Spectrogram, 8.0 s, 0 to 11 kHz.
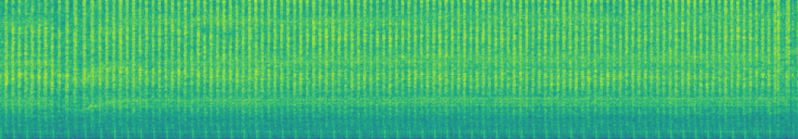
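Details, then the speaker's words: Early-1950s David Bradley walk-behind tractor engine, sat at least 20 years: fast, light, even chuffing with no firing; compression leaking through the valves, thought to be mostly the exhaust valve. "I think it's just not wanting to because we've got so much leaking through the valves so much compression leaking through the valves it's just too much"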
